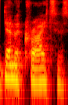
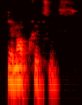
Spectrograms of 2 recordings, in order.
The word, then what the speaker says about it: Democritus: often associated with uh well democritus is how we pronounce it democritus probably more like it um is a a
